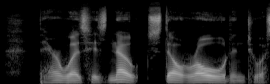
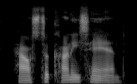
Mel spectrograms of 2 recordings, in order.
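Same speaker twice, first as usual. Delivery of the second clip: plain reading voice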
